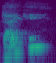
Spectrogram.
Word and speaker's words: Chimera Dike: I guess, and I'll destroy the pronunciation of his name, Chimera Dike was the wide receiver. DK, I think it's DK, but it's Dike. Correct.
